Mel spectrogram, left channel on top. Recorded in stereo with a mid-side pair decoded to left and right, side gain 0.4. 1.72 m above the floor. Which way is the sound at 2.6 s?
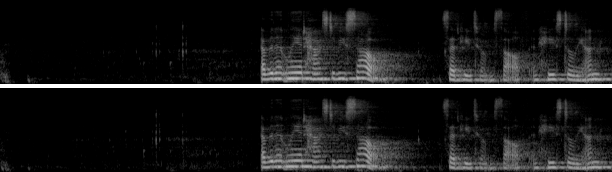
15° left.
